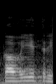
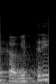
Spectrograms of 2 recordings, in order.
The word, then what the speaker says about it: कवयित्री: तो कवयित्री शब्द ये होता है, लेकिन इसका उच्चारण जो है कवित्री होता है वैसे उच्चारण में, लेकिन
